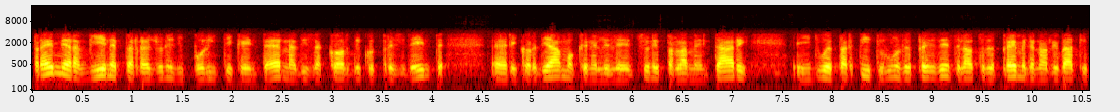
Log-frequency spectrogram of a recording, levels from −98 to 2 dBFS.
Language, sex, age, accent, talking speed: Italian, male, 50-69, native, 165 wpm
